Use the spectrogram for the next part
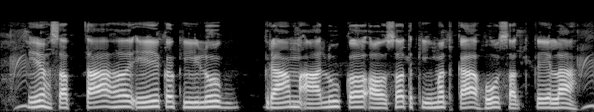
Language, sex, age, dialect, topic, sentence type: Bhojpuri, male, 18-24, Western, agriculture, question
